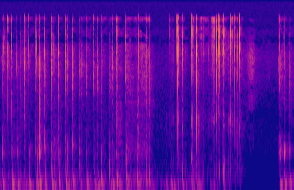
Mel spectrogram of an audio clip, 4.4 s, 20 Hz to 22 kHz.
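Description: Fingernails tap rapidly on the front cover of a flat, hollow plastic PS5 game case. The result is a quick, dense patter of dry, crisp clicks with a soft hollow thump beneath and bright edges, each tap dying out instantly. The tapping thins out, falls silent for a moment, then picks up again briefly at the end.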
